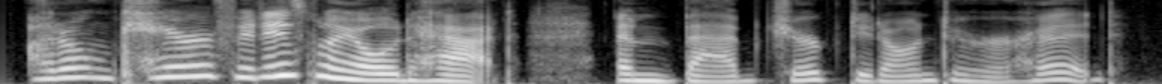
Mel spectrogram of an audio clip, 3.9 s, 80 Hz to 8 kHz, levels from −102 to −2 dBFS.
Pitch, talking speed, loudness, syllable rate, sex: 250 Hz, 265 wpm, -18 LUFS, 5.6 syllables/s, female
